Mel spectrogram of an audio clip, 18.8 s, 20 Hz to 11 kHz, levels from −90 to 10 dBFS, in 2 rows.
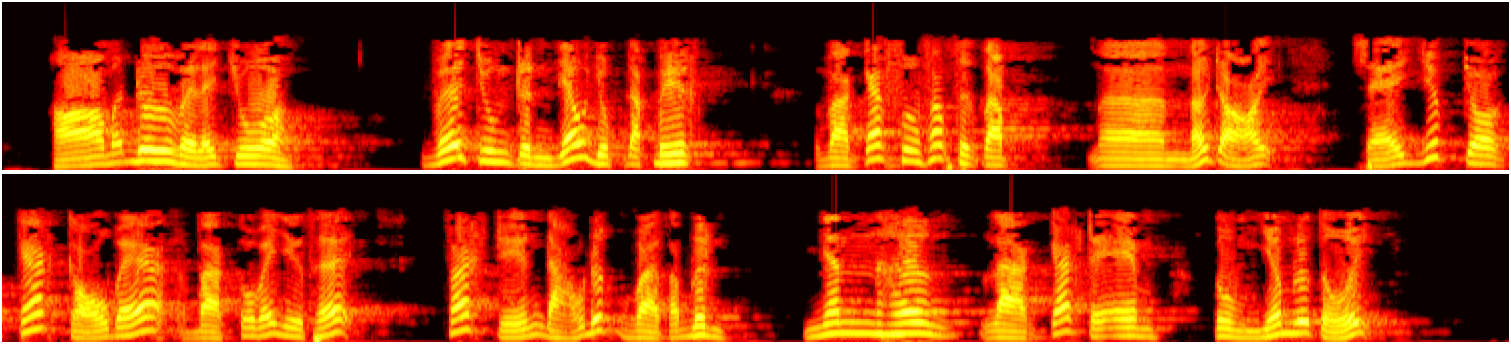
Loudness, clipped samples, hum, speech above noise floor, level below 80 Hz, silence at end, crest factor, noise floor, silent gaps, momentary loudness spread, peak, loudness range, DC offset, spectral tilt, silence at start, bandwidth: -13 LUFS; under 0.1%; none; 54 dB; -42 dBFS; 0.8 s; 14 dB; -66 dBFS; none; 8 LU; 0 dBFS; 3 LU; under 0.1%; -10 dB/octave; 0.3 s; 5.6 kHz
